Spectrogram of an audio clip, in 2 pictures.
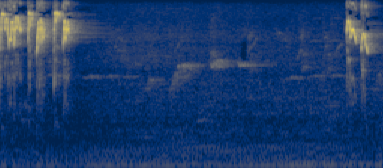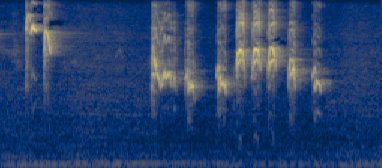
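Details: Song of a kept orange-headed thrush in Singaraja, Bali, used for training other birds: high slurred whistles, a long pause, then a fast run of chattering, rapidly repeated notes dropping in pitch at the end.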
